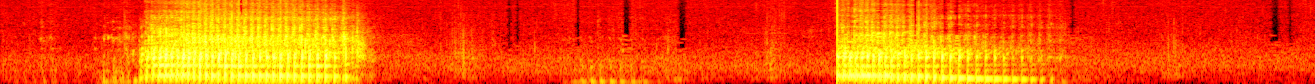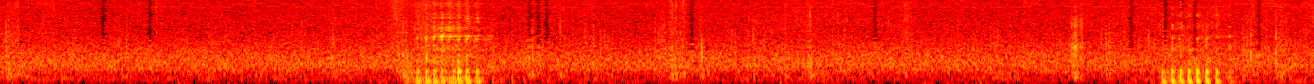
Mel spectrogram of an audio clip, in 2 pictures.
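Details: American bison in Yellowstone park: two loud, deep, rough bellows of about a second each, then softer short grunts spaced several seconds apart in a quiet outdoor setting.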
